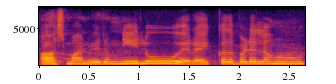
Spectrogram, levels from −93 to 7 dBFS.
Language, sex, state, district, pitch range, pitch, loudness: Garhwali, male, Uttarakhand, Tehri Garhwal, 250-270 Hz, 260 Hz, -15 LUFS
